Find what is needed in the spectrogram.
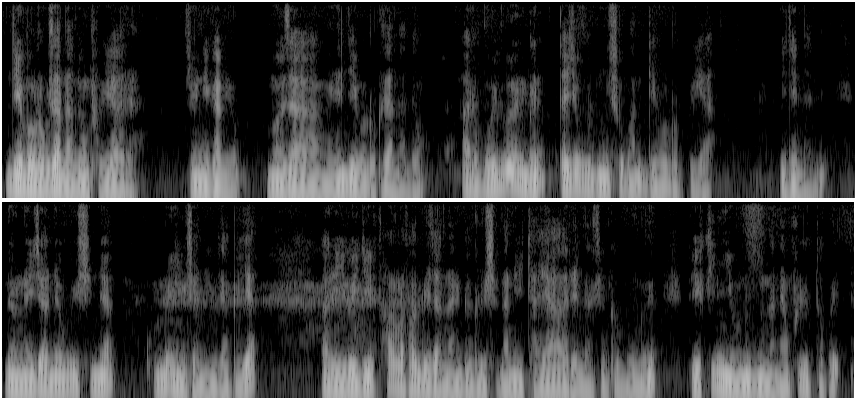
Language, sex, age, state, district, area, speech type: Bodo, male, 60+, Assam, Baksa, rural, spontaneous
